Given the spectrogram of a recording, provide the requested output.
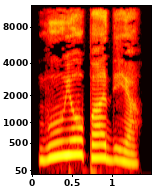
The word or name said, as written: ಭೂಯೋಪಾಧ್ಯ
